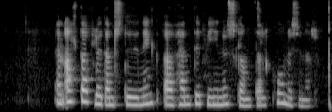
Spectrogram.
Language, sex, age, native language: Icelandic, female, 20-29, Icelandic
